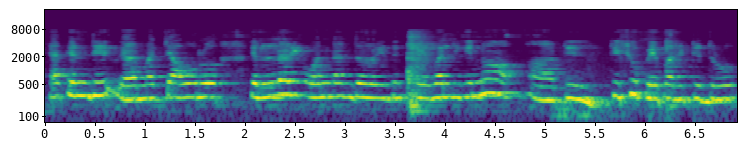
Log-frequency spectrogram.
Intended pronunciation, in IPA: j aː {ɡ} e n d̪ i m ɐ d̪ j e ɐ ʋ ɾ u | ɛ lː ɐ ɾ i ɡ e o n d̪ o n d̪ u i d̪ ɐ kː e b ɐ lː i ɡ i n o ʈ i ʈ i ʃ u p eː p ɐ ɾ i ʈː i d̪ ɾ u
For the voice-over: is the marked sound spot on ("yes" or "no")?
no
